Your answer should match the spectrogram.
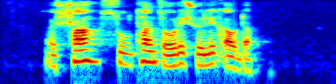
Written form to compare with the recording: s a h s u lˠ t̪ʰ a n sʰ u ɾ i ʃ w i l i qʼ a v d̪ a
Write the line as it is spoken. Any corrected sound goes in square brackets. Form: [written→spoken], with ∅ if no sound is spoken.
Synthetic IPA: [s→ʃ] a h s u lˠ t̪ʰ a n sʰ [u→ɔ] ɾ i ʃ w i l i qʼ a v d̪ a

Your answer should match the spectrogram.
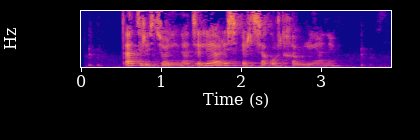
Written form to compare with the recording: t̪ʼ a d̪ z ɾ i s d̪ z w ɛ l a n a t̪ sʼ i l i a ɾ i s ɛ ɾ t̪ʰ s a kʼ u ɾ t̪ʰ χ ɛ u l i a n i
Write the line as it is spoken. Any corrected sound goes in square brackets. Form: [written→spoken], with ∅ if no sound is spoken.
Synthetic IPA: t̪ʼ a d̪ z ɾ i s d̪ z w ɛ l [a→i] n a t̪ sʼ i l i a ɾ i s ɛ ɾ t̪ʰ s a kʼ u ɾ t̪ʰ χ ɛ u l i a n i

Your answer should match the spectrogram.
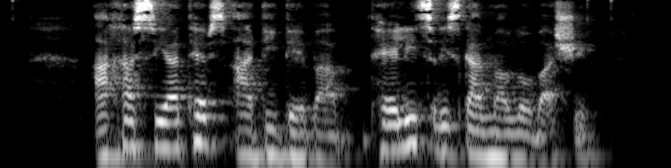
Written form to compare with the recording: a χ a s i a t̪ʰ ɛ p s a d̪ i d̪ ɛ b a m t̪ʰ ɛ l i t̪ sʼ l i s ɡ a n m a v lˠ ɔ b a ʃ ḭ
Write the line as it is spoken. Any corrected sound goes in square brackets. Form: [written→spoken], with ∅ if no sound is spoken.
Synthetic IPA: a χ a s i a t̪ʰ ɛ p s a d̪ i d̪ ɛ b a m t̪ʰ ɛ l i t̪ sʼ l i s ɡ a n m a v lˠ ɔ b a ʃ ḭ

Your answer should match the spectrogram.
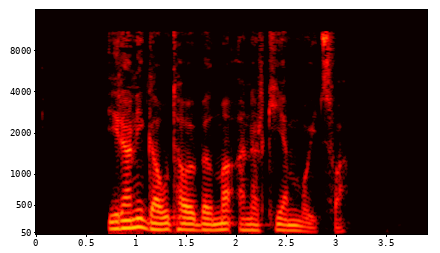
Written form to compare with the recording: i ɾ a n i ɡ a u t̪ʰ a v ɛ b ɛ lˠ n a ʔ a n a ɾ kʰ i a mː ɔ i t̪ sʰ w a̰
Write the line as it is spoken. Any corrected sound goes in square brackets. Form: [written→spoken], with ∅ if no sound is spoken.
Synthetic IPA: i ɾ a n i ɡ a u t̪ʰ a v ɛ b ɛ lˠ [n→m] a ʔ a n a ɾ kʰ i a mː ɔ i t̪ sʰ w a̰

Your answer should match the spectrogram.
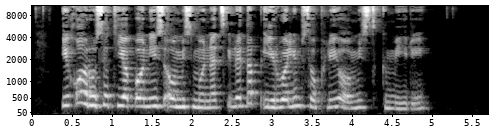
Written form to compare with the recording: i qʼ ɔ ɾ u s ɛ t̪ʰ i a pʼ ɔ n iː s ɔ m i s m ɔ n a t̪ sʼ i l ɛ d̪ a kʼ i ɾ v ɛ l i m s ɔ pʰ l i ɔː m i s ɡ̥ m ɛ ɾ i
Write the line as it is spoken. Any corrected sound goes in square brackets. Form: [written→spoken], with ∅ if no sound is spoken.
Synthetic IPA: i qʼ ɔ ɾ u s ɛ t̪ʰ i a pʼ ɔ n iː s ɔ m i s m ɔ n a t̪ sʼ i l ɛ d̪ a [kʼ→pʼ] i ɾ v ɛ l i m s ɔ pʰ l i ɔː m i s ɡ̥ m [ɛ→i] ɾ i

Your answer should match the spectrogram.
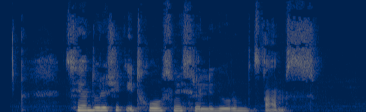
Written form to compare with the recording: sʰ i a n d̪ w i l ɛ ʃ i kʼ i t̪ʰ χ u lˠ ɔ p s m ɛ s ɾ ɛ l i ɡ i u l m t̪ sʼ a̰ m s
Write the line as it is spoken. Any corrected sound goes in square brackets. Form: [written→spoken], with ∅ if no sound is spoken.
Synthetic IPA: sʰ i a n d̪ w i l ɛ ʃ i kʼ i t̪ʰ χ u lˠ ɔ p s m [ɛ→i] s ɾ ɛ l i ɡ i u [l→ɾ] m t̪ sʼ a̰ m s

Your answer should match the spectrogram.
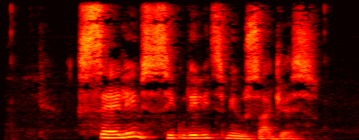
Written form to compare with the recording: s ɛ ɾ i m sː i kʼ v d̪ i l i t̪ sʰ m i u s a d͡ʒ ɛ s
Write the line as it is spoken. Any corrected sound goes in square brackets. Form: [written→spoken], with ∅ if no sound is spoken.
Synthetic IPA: s ɛ [ɾ→l] i m sː i kʼ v d̪ i l i t̪ sʰ m i u s a d͡ʒ ɛ s

